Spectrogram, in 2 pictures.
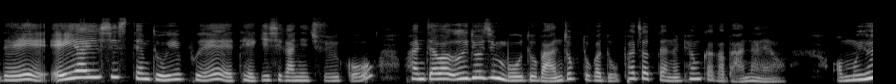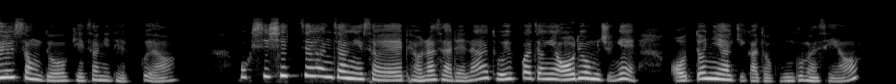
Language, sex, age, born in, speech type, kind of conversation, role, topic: Korean, female, 50-54, South Korea, read, expert-assistant, expert, 병원 진료 순서를 효율적으로 관리하는 방법은 무엇인가요?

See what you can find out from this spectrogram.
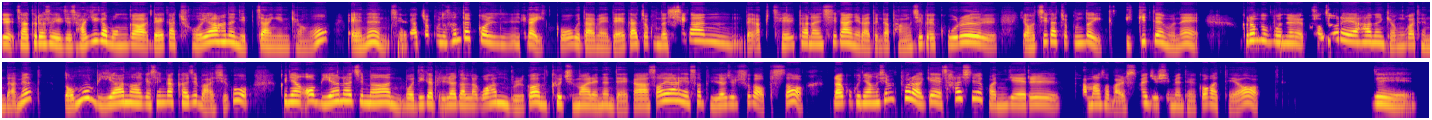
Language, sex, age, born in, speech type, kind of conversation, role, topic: Korean, female, 35-39, South Korea, conversation, podcast, guest, 거절해야 할 때 어떻게 말해야 하나요?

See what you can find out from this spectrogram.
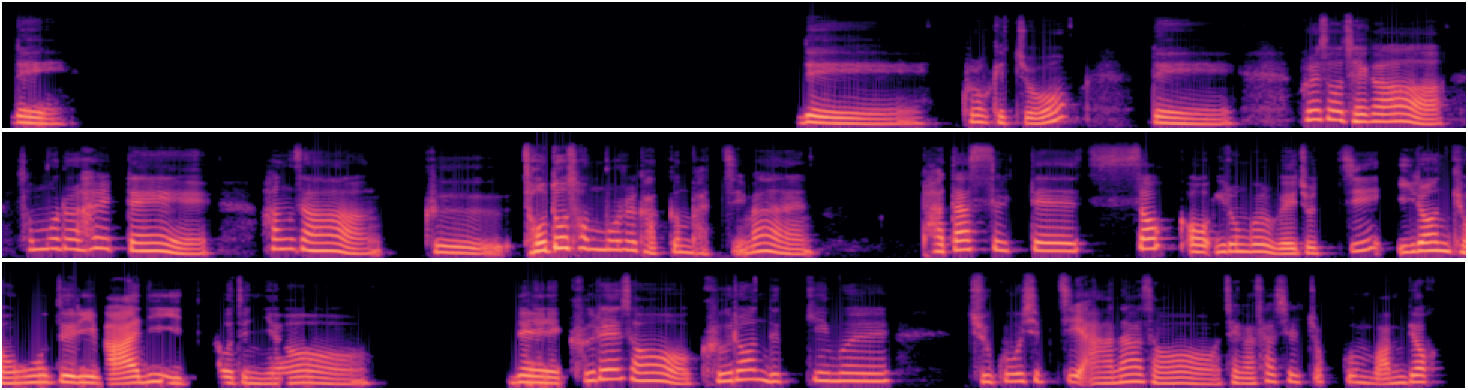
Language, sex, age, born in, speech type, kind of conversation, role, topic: Korean, female, 45-49, South Korea, conversation, advice, user, 친구 생일선물을 무엇으로 고르면 좋을까요?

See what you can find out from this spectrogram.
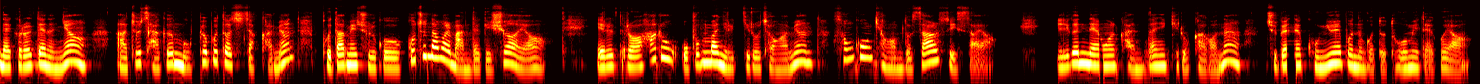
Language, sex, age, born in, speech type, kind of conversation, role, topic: Korean, female, 40-44, United States, read, expert-assistant, expert, 작은 변화로 자기계발을 꾸준히 이어가는 비결은 무엇일까요?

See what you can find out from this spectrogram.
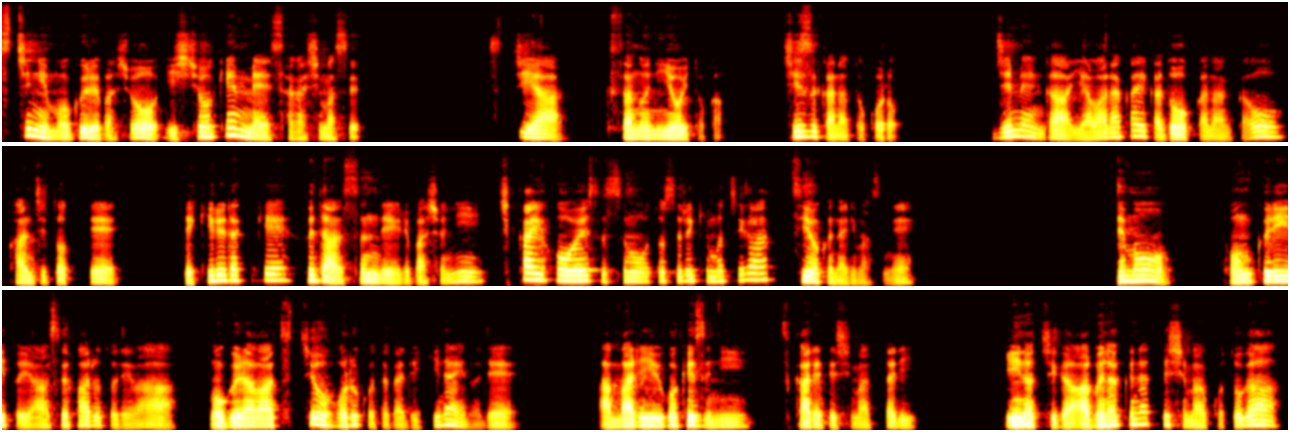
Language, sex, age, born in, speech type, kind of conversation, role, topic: Japanese, male, 25-29, Japan, read, expert-assistant, expert, どうしてモグラは目が小さいのか？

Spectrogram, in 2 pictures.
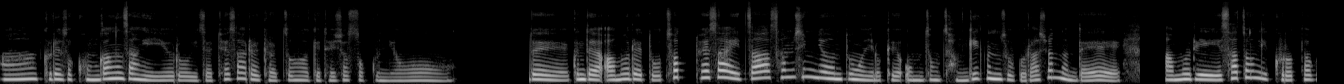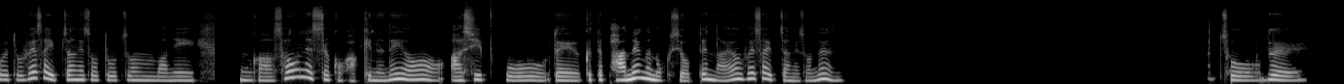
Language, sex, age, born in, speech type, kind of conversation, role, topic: Korean, female, 25-29, South Korea, conversation, podcast, host, 퇴사를 결심하게 된 계기는 무엇이었나요?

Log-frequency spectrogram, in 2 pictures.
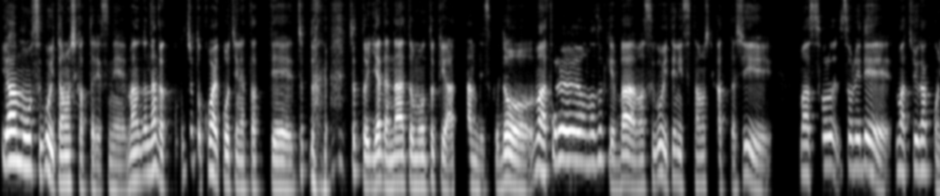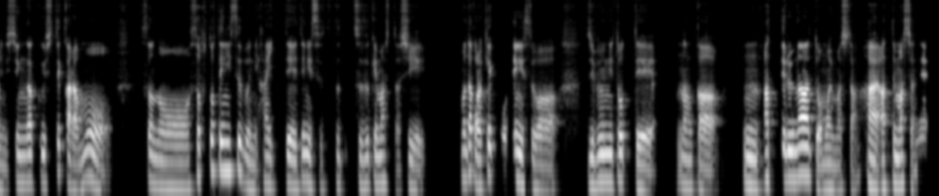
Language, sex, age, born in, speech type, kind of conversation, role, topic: Japanese, male, 25-29, Japan, conversation, podcast, guest, その趣味を始めたきっかけは何でしたか？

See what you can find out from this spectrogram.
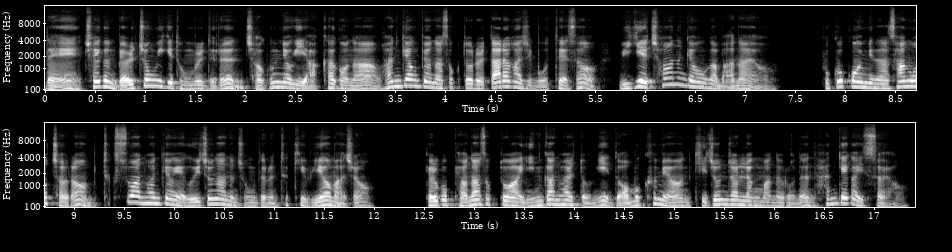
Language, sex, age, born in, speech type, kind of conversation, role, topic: Korean, male, 30-34, South Korea, read, expert-assistant, expert, 공룡의 멸종 원인 중, 소행성 충돌설과 화산 폭발설 중 어떤 것이 더 설득력 있는가?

